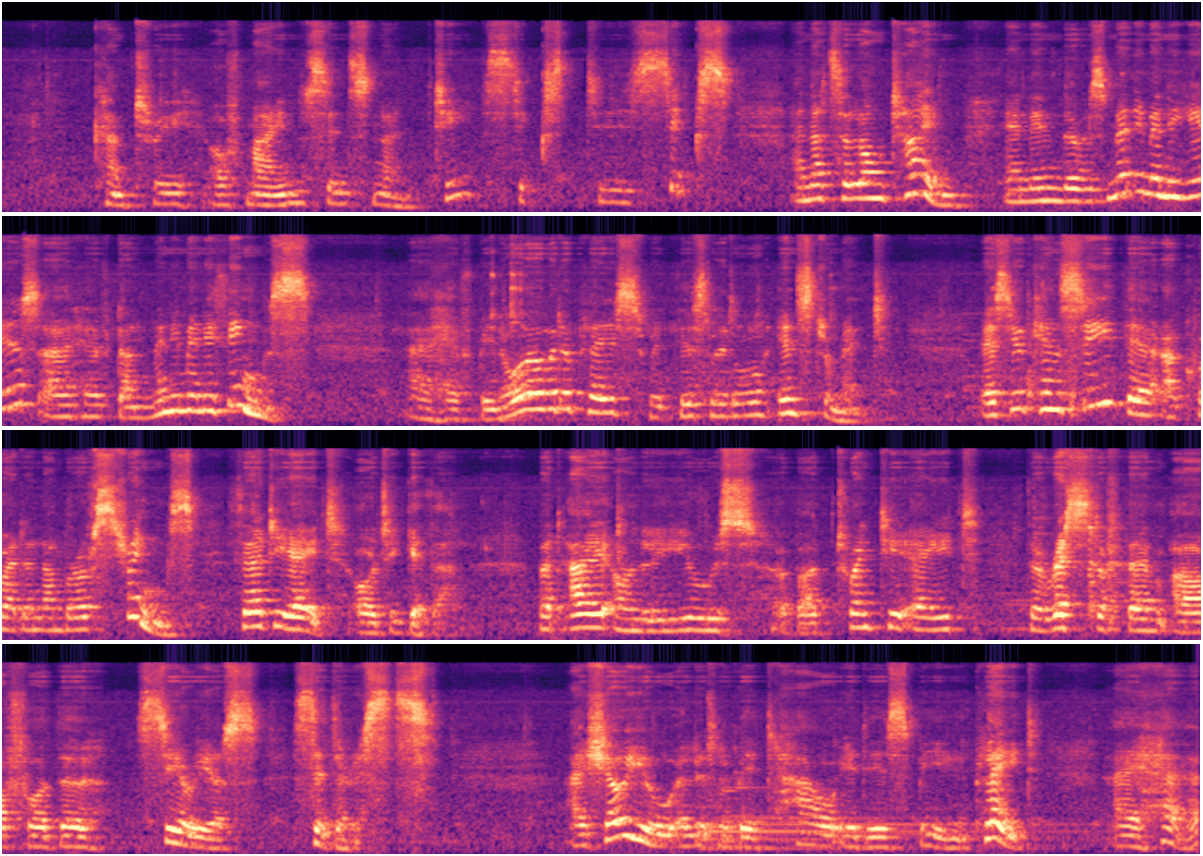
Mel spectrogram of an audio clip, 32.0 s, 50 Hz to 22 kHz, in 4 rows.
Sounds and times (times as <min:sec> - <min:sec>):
Speech: 0:00.6 - 0:10.1, 0:10.7 - 0:27.0, 0:27.8 - 0:31.9.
